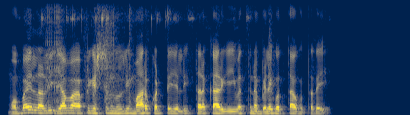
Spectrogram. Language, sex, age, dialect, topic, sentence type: Kannada, male, 36-40, Coastal/Dakshin, agriculture, question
